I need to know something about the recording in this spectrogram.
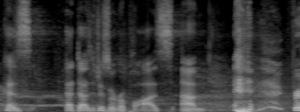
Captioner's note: everyone laughs happily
